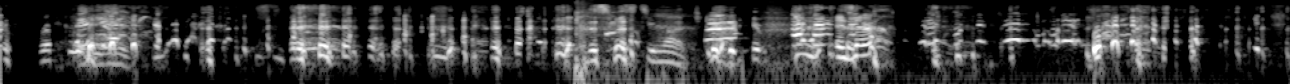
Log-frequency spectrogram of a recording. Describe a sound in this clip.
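Several men laugh together over an online call.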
